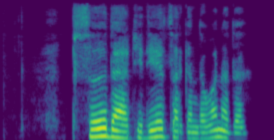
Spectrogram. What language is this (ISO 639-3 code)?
pus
